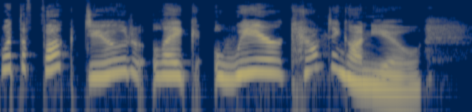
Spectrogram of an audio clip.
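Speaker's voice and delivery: play-acted, really mad, swooping outburst. Retelling a book scene where a girl confronts him: imitating someone angry. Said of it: "she comes over really mad".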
